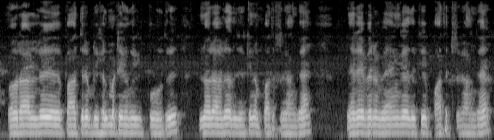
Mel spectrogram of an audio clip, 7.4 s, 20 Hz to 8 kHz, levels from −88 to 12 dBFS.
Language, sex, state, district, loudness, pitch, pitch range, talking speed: Tamil, male, Tamil Nadu, Kanyakumari, -16 LUFS, 120 Hz, 120-125 Hz, 135 wpm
